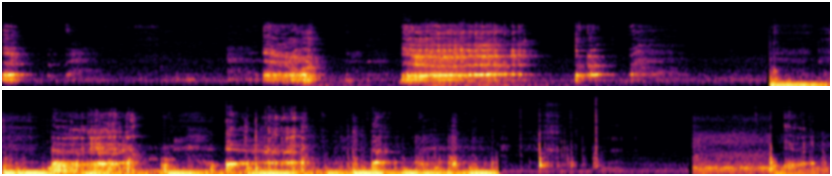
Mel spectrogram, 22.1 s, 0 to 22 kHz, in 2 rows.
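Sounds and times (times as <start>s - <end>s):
man burping: 0.0s - 1.2s, 3.5s - 7.1s
steady low hum: 9.2s - 22.0s.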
